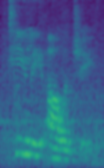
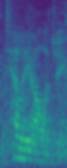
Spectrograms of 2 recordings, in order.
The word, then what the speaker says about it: teleology: Anyway, T-E-L-E, like television, but T-E-L-E-O, L-O-G-Y, teleology.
